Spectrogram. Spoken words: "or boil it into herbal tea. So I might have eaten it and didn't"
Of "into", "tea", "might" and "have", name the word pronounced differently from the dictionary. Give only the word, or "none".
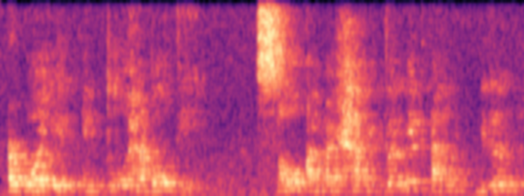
have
